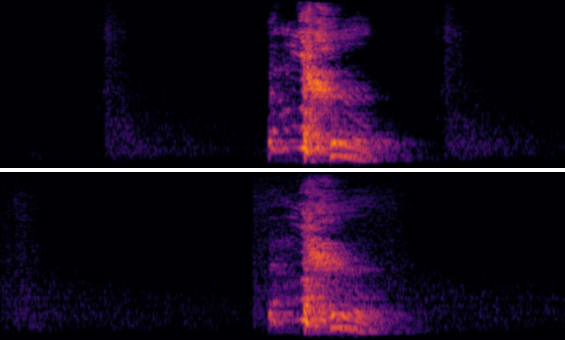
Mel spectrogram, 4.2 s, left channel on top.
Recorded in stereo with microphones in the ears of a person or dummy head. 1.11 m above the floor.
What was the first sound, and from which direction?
A sneeze, 45° left (ahead or behind).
